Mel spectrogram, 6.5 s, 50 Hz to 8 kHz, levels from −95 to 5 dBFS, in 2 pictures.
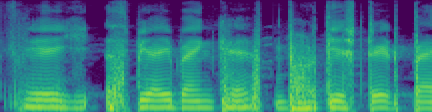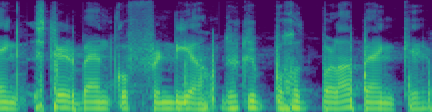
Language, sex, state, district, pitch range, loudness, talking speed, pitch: Hindi, male, Uttar Pradesh, Varanasi, 120-130 Hz, -16 LUFS, 140 wpm, 125 Hz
